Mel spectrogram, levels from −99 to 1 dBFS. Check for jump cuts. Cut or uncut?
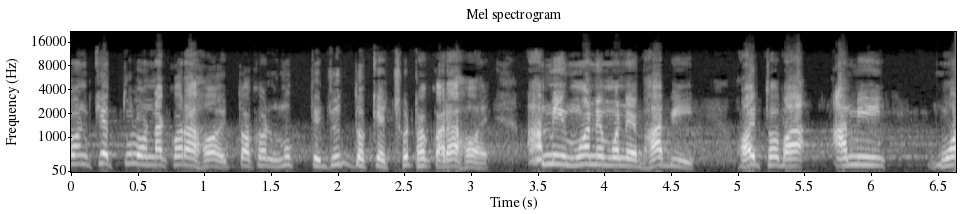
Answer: uncut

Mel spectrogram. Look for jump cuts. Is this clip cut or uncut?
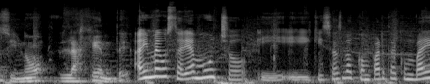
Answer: cut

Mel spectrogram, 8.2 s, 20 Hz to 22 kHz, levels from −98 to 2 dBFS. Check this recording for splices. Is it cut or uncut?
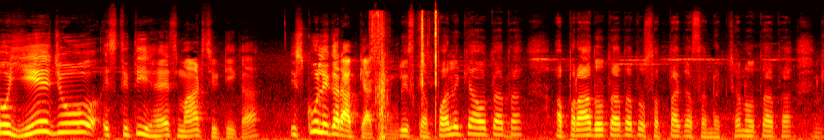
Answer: cut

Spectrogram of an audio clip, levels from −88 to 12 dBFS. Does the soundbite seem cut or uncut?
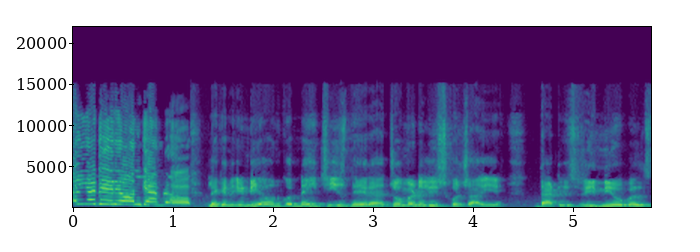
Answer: cut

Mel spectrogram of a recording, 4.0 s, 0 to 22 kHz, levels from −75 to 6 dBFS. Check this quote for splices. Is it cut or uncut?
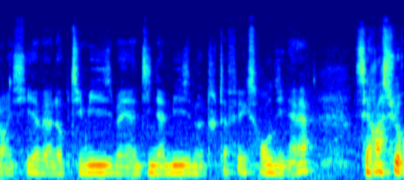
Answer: uncut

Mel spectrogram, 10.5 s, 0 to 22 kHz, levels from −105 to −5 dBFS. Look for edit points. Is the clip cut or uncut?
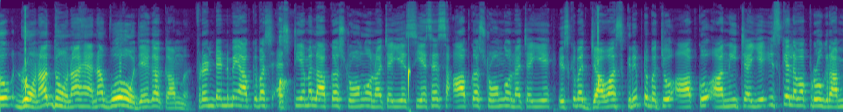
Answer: cut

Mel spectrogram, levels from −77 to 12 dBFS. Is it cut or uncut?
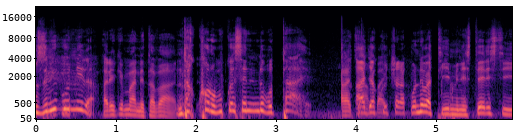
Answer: cut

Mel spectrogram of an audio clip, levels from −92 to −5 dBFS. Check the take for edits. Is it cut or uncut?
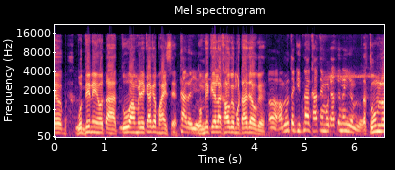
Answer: cut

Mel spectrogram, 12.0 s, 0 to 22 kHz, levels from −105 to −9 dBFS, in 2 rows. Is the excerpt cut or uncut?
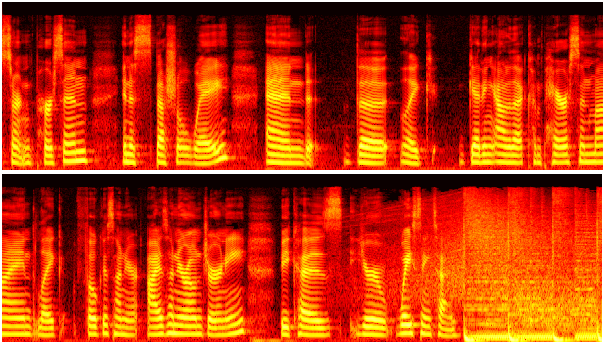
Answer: cut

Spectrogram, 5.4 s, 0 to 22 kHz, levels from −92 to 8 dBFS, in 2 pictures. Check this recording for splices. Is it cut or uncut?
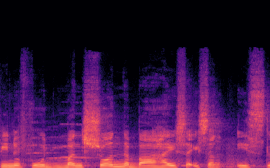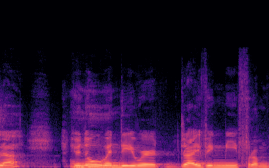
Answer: cut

